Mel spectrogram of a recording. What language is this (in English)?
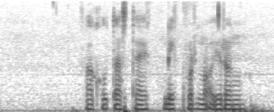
Javanese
